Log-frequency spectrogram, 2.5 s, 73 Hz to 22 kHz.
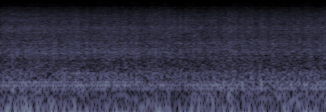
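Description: A Kawasaki KLX300 dual-sport motorcycle cruising at about 52 mph, its engine a steady, loud, continuous drone mixed with heavy wind rush, no pauses throughout.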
